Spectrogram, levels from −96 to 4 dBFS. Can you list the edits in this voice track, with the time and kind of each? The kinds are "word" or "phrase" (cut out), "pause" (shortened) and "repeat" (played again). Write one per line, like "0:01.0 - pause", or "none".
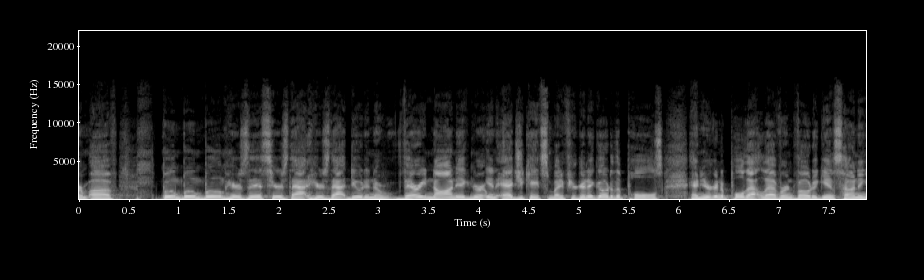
0:04.1 - phrase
